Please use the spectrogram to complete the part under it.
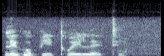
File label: toilet, zulu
